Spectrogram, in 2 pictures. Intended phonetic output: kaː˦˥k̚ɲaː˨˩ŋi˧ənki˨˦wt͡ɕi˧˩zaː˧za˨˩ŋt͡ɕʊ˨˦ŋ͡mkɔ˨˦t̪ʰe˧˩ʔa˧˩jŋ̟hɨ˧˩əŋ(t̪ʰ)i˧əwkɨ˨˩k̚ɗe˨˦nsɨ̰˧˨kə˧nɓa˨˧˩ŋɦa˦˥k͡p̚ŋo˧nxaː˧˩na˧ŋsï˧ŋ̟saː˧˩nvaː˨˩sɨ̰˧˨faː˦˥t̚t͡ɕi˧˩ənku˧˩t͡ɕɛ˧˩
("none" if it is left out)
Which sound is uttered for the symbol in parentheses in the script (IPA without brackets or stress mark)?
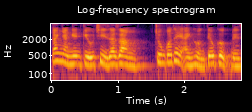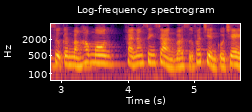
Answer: t̪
